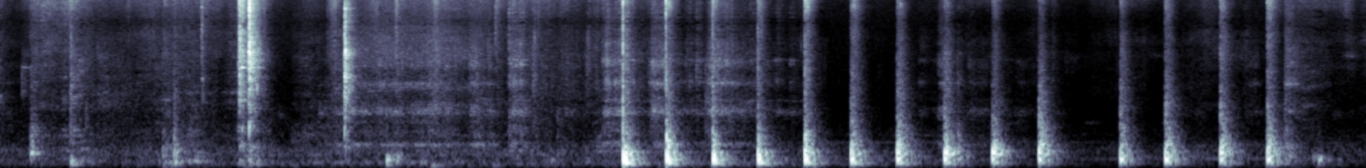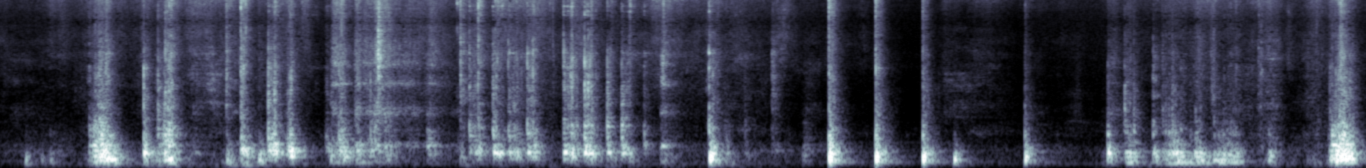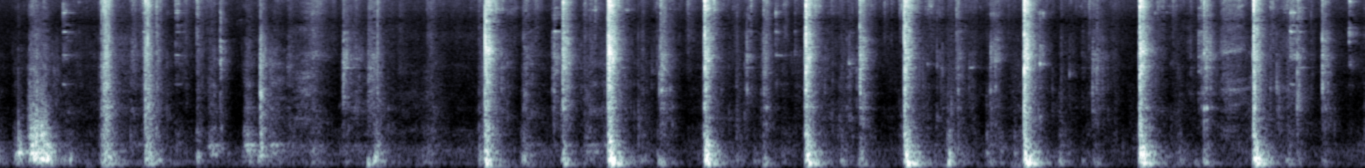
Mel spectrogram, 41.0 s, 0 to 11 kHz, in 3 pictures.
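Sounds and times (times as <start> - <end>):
hammer blows on carpeted stairs: 6.2 - 17.4, 18.3 - 30.0, 32.1 - 40.7.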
